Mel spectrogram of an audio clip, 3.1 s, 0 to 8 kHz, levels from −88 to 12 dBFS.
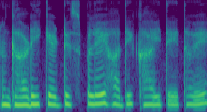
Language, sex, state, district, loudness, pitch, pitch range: Chhattisgarhi, female, Chhattisgarh, Jashpur, -15 LUFS, 220 Hz, 215-230 Hz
